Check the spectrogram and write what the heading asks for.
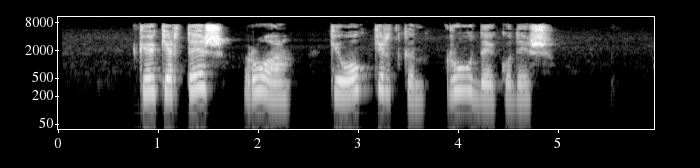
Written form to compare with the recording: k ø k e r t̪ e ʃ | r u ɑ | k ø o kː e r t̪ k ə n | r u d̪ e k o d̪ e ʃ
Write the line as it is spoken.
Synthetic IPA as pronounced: k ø k e r t̪ e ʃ | r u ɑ | k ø o kː e r t̪ k ə n | r u d̪ e k o d̪ e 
